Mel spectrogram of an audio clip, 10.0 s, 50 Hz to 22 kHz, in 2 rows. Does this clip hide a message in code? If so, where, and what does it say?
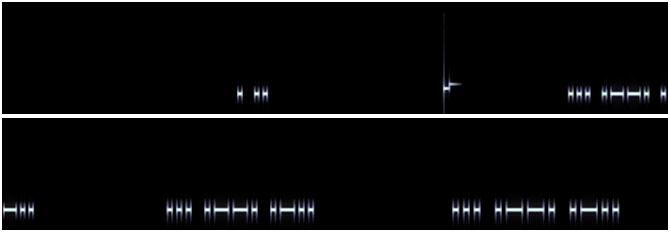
Yes: Morse code from 1.8 to 9.6 s, heard as a keyed tone, about 32 wpm, 700 Hz. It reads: EI SPL SPL SPL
